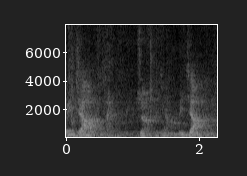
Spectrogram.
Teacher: There are people from Bailas who say bijab, bijab, with a glottal stop at the end. But if you don't pronounce that glottal stop at the end of it, that's perfectly fine too.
